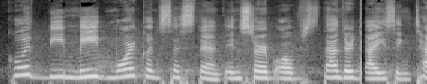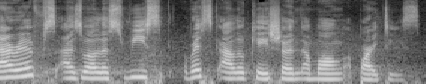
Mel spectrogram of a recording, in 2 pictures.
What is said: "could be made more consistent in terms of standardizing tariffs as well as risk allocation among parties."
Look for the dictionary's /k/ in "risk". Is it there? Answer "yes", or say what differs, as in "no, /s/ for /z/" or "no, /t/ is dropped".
yes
